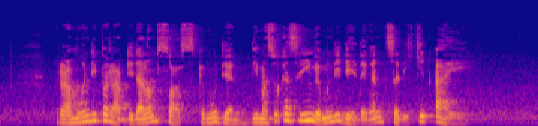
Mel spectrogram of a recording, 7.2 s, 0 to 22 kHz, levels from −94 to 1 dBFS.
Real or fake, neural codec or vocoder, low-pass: real; none; 9.9 kHz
